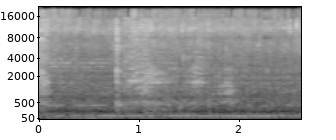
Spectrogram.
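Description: Sauce with a little yogurt simmers and is stirred in a pan for a chicken gravy. A low, steady bubbling sizzle runs throughout, with faint spoon scrapes over it.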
